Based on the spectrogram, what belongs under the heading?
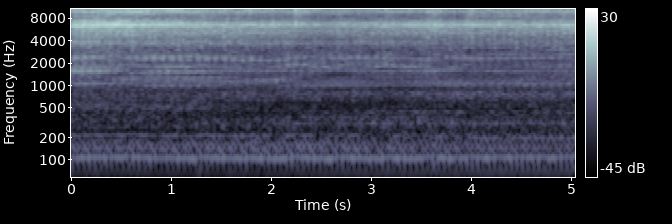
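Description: Chevrolet Camaro's 6.2-litre V8 idling steadily, heard at the open engine bay by the intake. The owner says a piece of plastic is inside the engine.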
